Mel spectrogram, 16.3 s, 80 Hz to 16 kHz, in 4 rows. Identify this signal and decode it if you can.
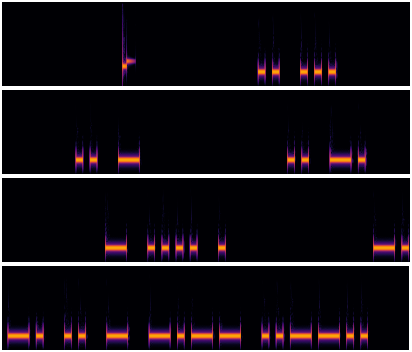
Morse code, heard as a keyed tone, about 17 wpm, 700 Hz. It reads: IS IT IN THE CITY?
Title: 3x Word-Spacing - Sentences from Top 300 Words - 17wpm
